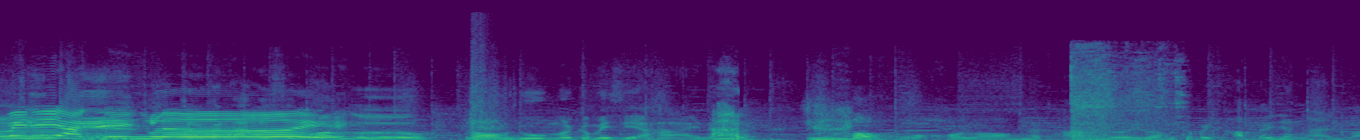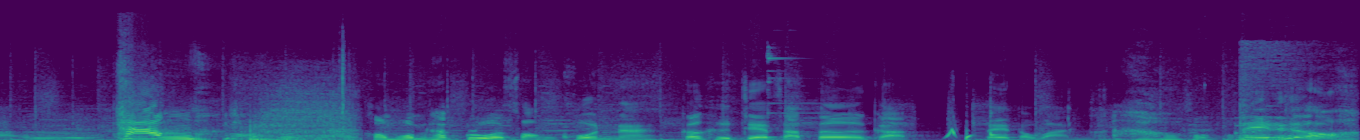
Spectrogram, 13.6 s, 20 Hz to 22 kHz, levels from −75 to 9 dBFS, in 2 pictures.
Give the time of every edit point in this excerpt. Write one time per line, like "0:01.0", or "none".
0:02.2
0:03.7
0:08.4
0:10.0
